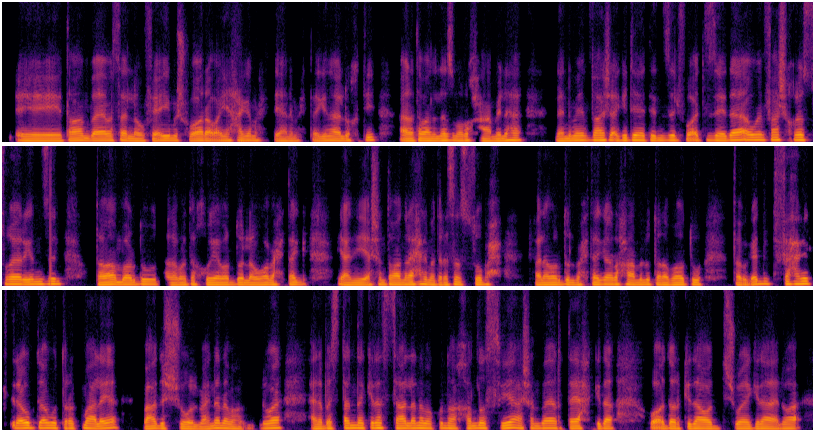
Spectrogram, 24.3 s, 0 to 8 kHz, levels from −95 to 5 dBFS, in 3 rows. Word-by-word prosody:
آآ، 110 -3 +1
طبعًا 120 +2 0
بقى 120 0 +2
مثلًا 125 0 -1
لو 105 -2 -1
في 105 - -3
أي 125 - +2
مشوار 120 -1 -1
أو - - -1
أي 115 +1 -2
حاجة 120 +1 -3 0.3
يعني 105 0 -3
محت 105 +1 -10
محتاجينها 115 +2 -2
لأختي، 125 +5 -4 0.2
أنا 110 - +2
طبعًا 120 +1 +2
اللي 115 0 0
لازم 125 0 0
أرُوح 115 -1 -3
أعملها، 120 +6 0 0.3
لأن 110 +2 0
ما 125 - +2
ينفعش 135 +1 +1
أكيد 130 +1 +1
هي 130 -1 +4
تنزل 125 +1 0
في - - -5
وقت 125 - -2
زي 125 -1 +1
ده، 140 +3 +3
أو 145 - +4
ما 150 - +3
ينفعش 145 0 -1
أخويا 145 0 +2
الصغير 135 -2 +2
ينزل، 135 +3 +1 0.3
طبعًا 120 +2 +4
برضه 125 +1 +1
طلبات 105 +2 -1
أخويا 115 0 +1
برضه 115 0 +1
لو 110 -1 +1
هو 110 +2 +2
محتاج 120 +1 -2 0.3
يعني 105 0 +1
عشان 115 +2 -2
طبعًا 120 0 +3
رايح 125 +1 +2
المدرسة 115 -3 0
الصبح، 120 0 -2 0.3
فأنا 115 +1 +1
برضه 115 +1 +1
محتاج 115 +2 -1
أرّوح 125 0 0
أعمل 120 0 +1
له 125 - +1
طلباتُه، 115 +1 +1 0.3
فبجد 140 +5 -1
في 140 - -2
حاجات 150 +2 +2
كتيرة 145 -1 -1
أوي 145 +1 +6
بتبقى 145 +1 +1
متراكمة 130 -1 +1
عليَّ 130 +6 +3 0.3
بعد 125 +2 +2
الشغل، 115 -2 0
مع 100 0 -1
إن 125 - -1
أنا 140 -1 +3
اللي 120 +2 -4
هو 145 +1 +3 0.3
أنا 115 - +1
باستنى 135 +4 +2
كده 140 +1 +2
الساعة 140 -2 0
اللي 135 +1 +2
أنا 140 - +3
باكون 135 +1 0
هاخلَّص 130 +1 0
فيها، 150 +3 +2
عشان 130 -1 -2
بقى 135 +1 +2
أرتاح 125 -1 0
كده، 125 -1 0 0.3
وأقدر 115 - +2
كده 120 +2 +1
أقعد 120 -2 +2
شوية 120 -1 0
كده 120 -1 +1
اللي 120 +1 -2
هو 120 0 0
125 Hz, 230 wpm, -23 LUFS, 115-135 Hz, 0.3 s, أوي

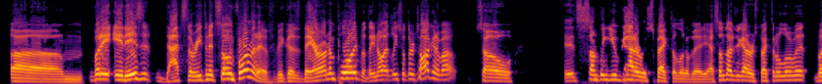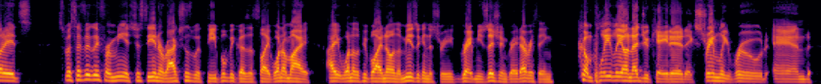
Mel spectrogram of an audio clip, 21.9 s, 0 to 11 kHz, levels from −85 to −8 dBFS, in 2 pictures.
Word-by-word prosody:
Um, 105 -5 0
but 200 +6 +3
it 200 - +5
it 180 -2 +5
isn't 205 +2 +4
That's 140 +2 -2
the 160 - -1
reason 170 +3 +1
it's 185 - 0
so 210 0 +4
informative, 225 - +2
because, 125 -1 -3
they 125 +2 +2
are 160 - +4
unemployed, 230 +4 +3
but 135 - -7
they 140 - -1
know 175 +4 +1
at 180 - -2
least 195 0 -6
what 200 - -7
they're 200 - -2
talking 230 +3 +2
about. 185 0 -4 0.2
So, 130 -4 -1 0.7
it's 135 0 -4
something 185 -1 -1
you 185 0 -1
gotta 180 -1 +3
respect 145 -4 -1
a - - -1
little 110 -2 -4
bit, 100 -1 -3
yeah. 105 0 -2
Sometimes 175 - -1
you 170 - -2
gotta 155 -2 +3
respect 140 +1 -2
it 160 - -3
a - - -2
little 170 +1 -2
bit, 175 0 -2
but 150 0 +1
it's 140 -4 0 0.3
specifically 180 +3 -1
for 155 -4 -2
me, 150 +1 -1
it's 135 - -5
just 145 -1 -7
the 150 0 +3
interactions 125 +1 +1
with 115 -3 -7
people 125 +3 -2
because 115 -4 -3
it's 105 -4 -8
like 110 -2 +1
one 125 +2 +1
of 130 - +1
my 115 -4 +2 0.2
I 125 0 +2
one 130 +2 0
of - - +1
the 120 - -4
people 120 -1 -2
I 115 - +5
know 120 +1 +2
in 115 - 0
the 105 - -3
music 130 +1 0
industry, 100 -2 -5
great 110 +3 0
musician, 105 +2 -1
great 105 +1 -3
everything, 105 -5 -2 0.3
completely 155 +2 +2
uneducated, 120 -7 +3
extremely 130 +6 0
rude, 110 -2 -5
and 100 -1 -3
130 Hz, 215 wpm, -24 LUFS, 110-165 Hz, 0.7 s, it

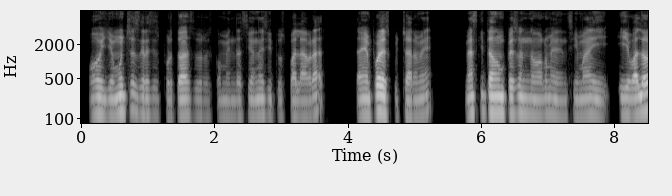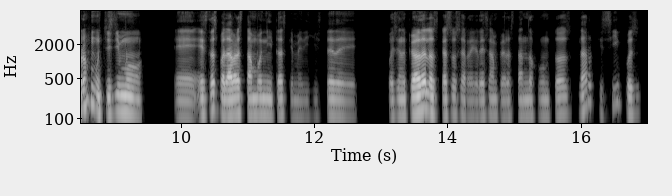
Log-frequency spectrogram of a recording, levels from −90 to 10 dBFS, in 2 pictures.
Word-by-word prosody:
Oye, 115 -1 -1
muchas 125 +3 0
gracias 115 -1 -7
por 105 -1 -14
todas 110 0 +1
tus 110 0 -15
recomendaciones 105 +1 -9
y 110 - -10
tus 105 -1 -20
palabras, 105 0 -4 0.5
también 110 0 0
por 130 +3 +9
escucharme, 110 0 0 0.5
me 115 - -4
has 125 0 +1
quitado 125 -1 +5
un 125 0 +5
peso 120 +1 -1
enorme 115 -1 -3
de 110 - -5
encima 110 +2 -6
y 105 -2 -6
y 115 -1 -3
valoro 125 +7 +5
muchísimo, 125 - +1 0.5
eh, 100 -1 -8
estas 115 +6 -1
palabras 115 0 +5
tan 110 0 -1
bonitas 110 0 -3
que 115 - -25
me 105 -1 -17
dijiste 105 +2 -8
de, 100 -2 -7 0.5
pues, 105 +1 -11
en 110 - -4
el 110 - -3
peor 120 +3 +8
de 145 +2 +9
los 120 -4 +2
casos 115 +1 -7
se 110 -2 -9
regresan, 105 +2 -10
pero 105 0 -12
estando 105 0 -10
juntos, 110 +2 -9
claro 150 +10 -7
que 115 - -27
sí, 170 - -20
pues, 120 -8 -7
110 Hz, 175 wpm, -24 LUFS, 105-120 Hz, 0.5 s, por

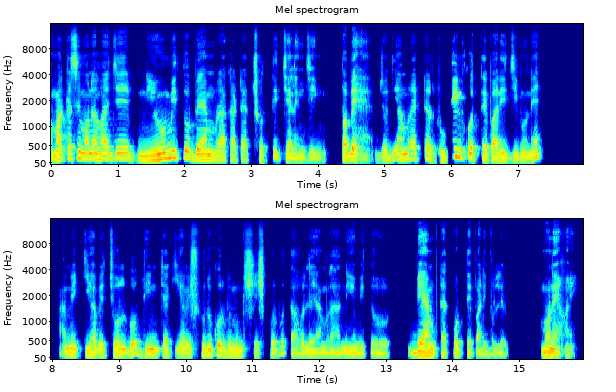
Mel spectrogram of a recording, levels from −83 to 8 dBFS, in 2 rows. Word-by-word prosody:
আমার 140 +4 +3
কাছে 160 +1 +2
মনে 150 0 +4
হয় 150 0 +3
যে 155 - +5 0.4
নিয়মিত 155 +10 +5 0.2
ব্যায়াম 130 -1 +5
রাখাটা 120 +2 -3 0.2
সত্যিই - - -5
চ্যালেঞ্জিং। 85 -3 -2 0.4
তবে - - +5
হ্যাঁ, - - -8 0.2
যদি 100 +2 -2
আমরা 140 +2 +2
একটা 150 0 -3 0.2
রুটিন 110 - +2
করতে 145 -5 +1
পারি 105 -2 +3
জীবনে 90 -2 -1 0.9
আমি 95 +2 +2
কিভাবে 100 -1 0
চলবো, 95 +4 +1 0.2
দিনটা 95 +1 +1
কিভাবে 90 0 -2
শুরু 115 +3 0
করব 120 -5 +1
এবং 100 -1 0 0.2
শেষ - - -3
করব 90 +10 -5 0.2
তাহলে 85 0 -2
আমরা 85 +1 -2 0.2
নিয়মিত 85 -2 -2 0.7
ব্যায়ামটা 105 -3 +4
করতে - - -4
পারি 70 +1 -4
বলে 75 -4 -6 0.6
মনে 95 -4 +5
হয়। - - -9
100 Hz, 145 wpm, -24 LUFS, 90-130 Hz, 0.9 s, যে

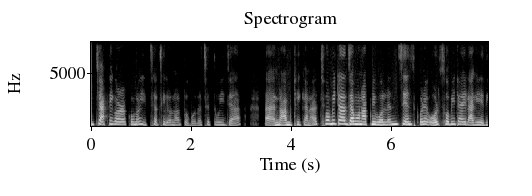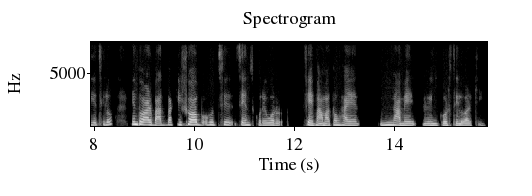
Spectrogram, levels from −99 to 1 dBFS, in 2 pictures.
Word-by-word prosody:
চাকরি 255 +5 0
করার 250 -1 -3
কোনো 245 0 -2
ইচ্ছা 240 +3 -11
ছিল 255 -5 -9
না। 210 - -14
তো - - -14
বলেছে 195 +6 -16
তুই 220 -1 -11 0.2
যা। 190 -1 -6 0.6
আ 200 - -3 0.2
নাম 205 +2 +2 0.2
ঠিকানা, 215 -4 -7 0.2
ছবিটা 320 0 +3 0.2
যেমন 275 -1 +7
আপনি 265 +1 +4
বললেন 235 +2 0 0.2
change 260 -4 +3
করে 260 +1 0
ওর 215 +3 +3
ছবিটাই 260 -1 -1
লাগিয়ে 210 +1 -2
দিয়েছিল। 210 +3 -5 0.5
কিন্তু 260 0 +7
আর 225 - +2
বাদবাকি 210 +5 -3
সব 235 -2 +6 0.2
হচ্ছে 220 +1 -3 0.3
change 205 0 0
করে 190 0 -5
ওর 200 - 0 0.6
সেই 210 -6 +2
মামাতো 180 +2 0
ভাইয়ের 180 -1 -3 0.7
নামে 175 -2 +1 0.4
মিল 170 -1 0
করছিল 170 -1 -2 0.2
আরকি। 155 0 -14
220 Hz, 145 wpm, -23 LUFS, 195-255 Hz, 0.7 s, যেমন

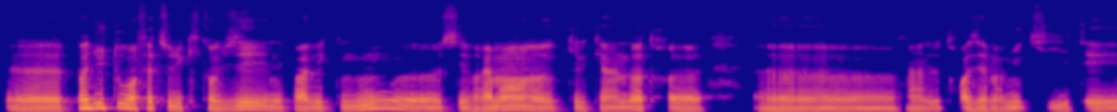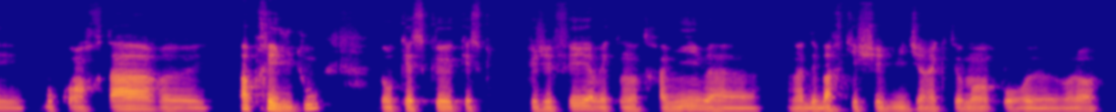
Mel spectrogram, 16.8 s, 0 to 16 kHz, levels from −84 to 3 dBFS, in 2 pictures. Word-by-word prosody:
Heu, 90 -3 +2
pas 140 - +7
du 145 +1 +3
tout 150 -1 +2
en 125 - +6
fait 120 0 -2
celui 100 -2 -3
qui - - -17
conduisait 105 +3 0
n'est 90 -2 -3
pas 95 +2 0
avec 85 -1 -4
nous, 125 +8 0 0.3
heu, - - -1
c'est 90 0 -5
vraiment, 95 +4 +2
heu, - - -4
quelqu'un 90 +1 -4
d'autre, 95 -2 -1
heu 80 -2 -1 0.4
heu, 75 -2 -2
enfin 80 +2 -6
le 75 0 -5
3e 85 +2 -2
ami 85 +2 -3
qui 80 -3 -9
était 75 -2 -4 0.2
beaucoup - - -3
en - - +3
retard, 95 -2 +6
heu, 75 -2 -1 0.2
pas - - +8
près - - +7
du 90 -1 +1
tout, 125 +9 -1 0.4
donc 85 -1 -1
qu'est-ce 95 - +2
que 95 -2 +4
qu'est-ce 90 +1 -5
que - - -10
j'ai 85 0 0
fait 100 +4 +2
avec 85 -3 0
notre 85 -1 -3
ami? 95 +5 +1
Bah, 75 -5 +1 0.2
on - - -8
a 75 - +1
débarqué 80 +3 +1
chez 85 0 -2
lui 85 +1 -4
directement 85 +1 -2
pour, 75 -4 -2
heu, 70 - 0 0.2
voilà, 80 +5 -2
85 Hz, 195 wpm, -26 LUFS, 80-95 Hz, 0.4 s, pas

